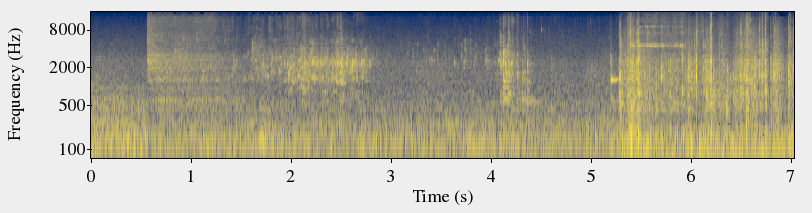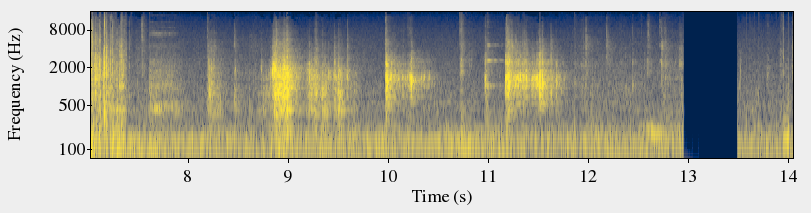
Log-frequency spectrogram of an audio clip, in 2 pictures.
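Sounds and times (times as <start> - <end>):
liquid pouring and splashing: 0.6 - 4.7.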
